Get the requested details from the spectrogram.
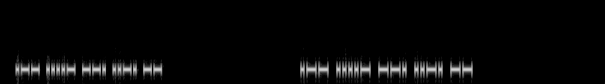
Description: Morse code, heard as a keyed tone, about 52 wpm, 700 Hz. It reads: W4GFM W4GFM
